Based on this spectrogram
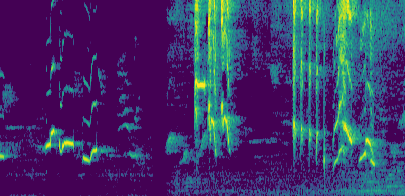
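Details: Tutor recording of Oriental magpie-robin song for training songbirds: a few clear whistled notes, then sharp buzzy chips and rapid high harsh phrases against steady background hiss.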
